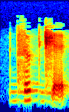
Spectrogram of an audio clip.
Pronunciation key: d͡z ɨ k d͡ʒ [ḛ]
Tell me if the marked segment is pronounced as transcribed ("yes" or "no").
yes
